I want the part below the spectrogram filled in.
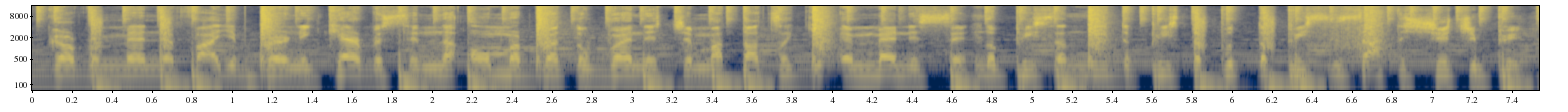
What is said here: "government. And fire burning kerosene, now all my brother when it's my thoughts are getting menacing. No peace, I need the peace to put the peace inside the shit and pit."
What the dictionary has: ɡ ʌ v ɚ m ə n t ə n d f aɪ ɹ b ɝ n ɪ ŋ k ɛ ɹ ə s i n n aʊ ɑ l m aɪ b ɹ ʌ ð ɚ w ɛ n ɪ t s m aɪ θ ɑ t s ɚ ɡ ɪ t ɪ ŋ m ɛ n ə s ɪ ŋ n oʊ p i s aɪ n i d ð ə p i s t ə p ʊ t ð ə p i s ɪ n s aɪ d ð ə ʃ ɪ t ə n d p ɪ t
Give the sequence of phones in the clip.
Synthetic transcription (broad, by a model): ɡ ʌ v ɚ m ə n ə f aɪ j b ɝ n ɪ ŋ k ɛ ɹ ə s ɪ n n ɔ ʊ m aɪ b ɹ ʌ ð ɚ w ɛ n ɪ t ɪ m aɪ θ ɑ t ɚ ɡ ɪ t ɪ m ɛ n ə s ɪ n oʊ p i s aɪ n i d ð ə p i s t ə p ʊ t ð ə p i s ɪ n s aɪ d ð ə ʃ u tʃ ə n p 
